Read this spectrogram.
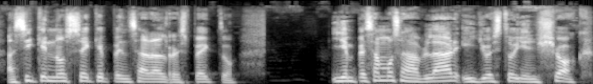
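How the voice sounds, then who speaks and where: A man's voice: on the high side, brisk, no echo, clean studio sound. A man recounting his personal faith testimony as a former missionary, in an earnest, confessional storytelling way.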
